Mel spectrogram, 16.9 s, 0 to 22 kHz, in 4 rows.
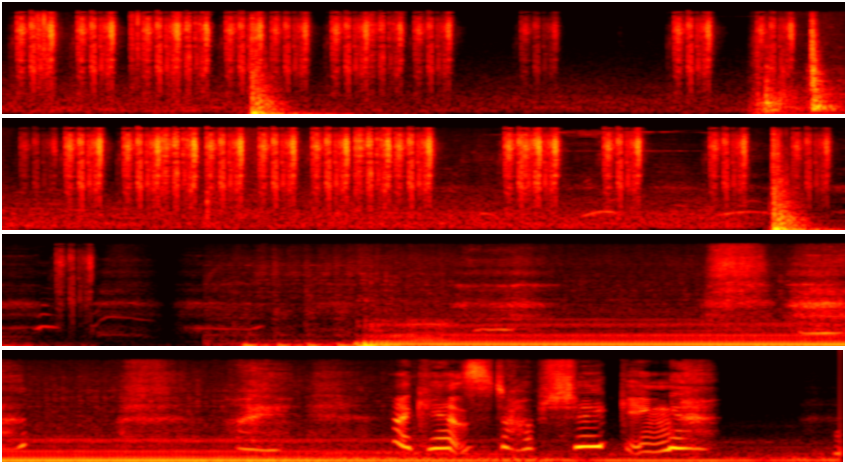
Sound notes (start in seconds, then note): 3.7 car doors open and close; 4.5 car starts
